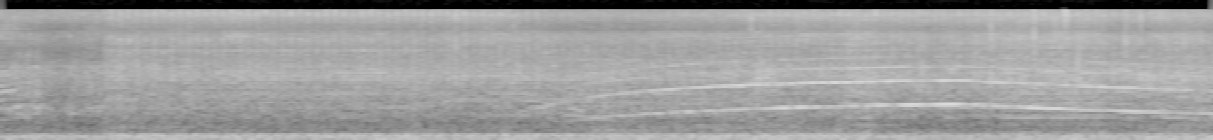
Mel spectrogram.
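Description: Heavy diesel ten-wheel truck rumbling as it pulls away, with a siren-like whine that rises for about two seconds from about three seconds in, then slowly falls.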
